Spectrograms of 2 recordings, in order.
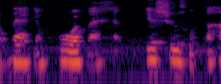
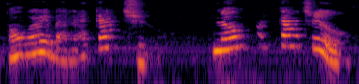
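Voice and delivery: high, loud mock reassurance; imitating reassurance; 10 semitones higher, 5 dB louder than usual. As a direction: squeal out the promise like a sweet reply. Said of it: "it was just like".

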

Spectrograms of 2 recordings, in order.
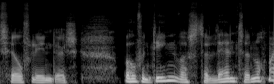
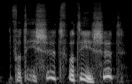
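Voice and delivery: put-on much higher, eager child's cry; excited cry; 13 semitones higher than usual. Boy begs his father to reveal the invention, much higher and eager. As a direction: bounce with curiosity. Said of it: "riep Frederik".

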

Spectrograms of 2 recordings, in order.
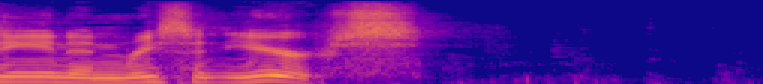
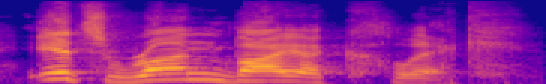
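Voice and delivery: raised, drawn-out complaint; mock holler; 5 semitones higher, 6 dB louder than usual. Poem's grumbler accuses the church, slow mock holler. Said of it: "then stand up and holler".

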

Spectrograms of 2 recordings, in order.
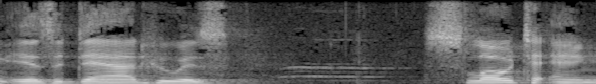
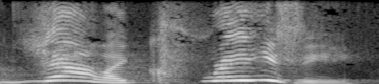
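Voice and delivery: put-on high, slow, stretched teen reply; son's voice; 5 dB louder, much slower than usual. Son telling dad about tests, high stretched teen voice. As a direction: drag it out like a stressed kid.

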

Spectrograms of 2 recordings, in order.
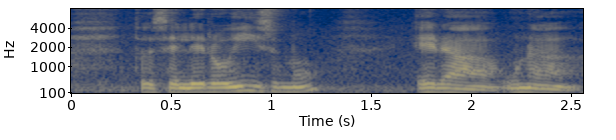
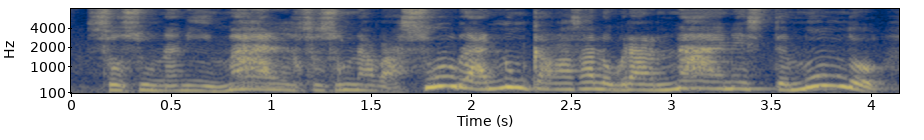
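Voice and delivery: father's insults; 7 semitones higher, 4 dB louder than usual. Retold or imitated. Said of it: "la programación que mi papá".

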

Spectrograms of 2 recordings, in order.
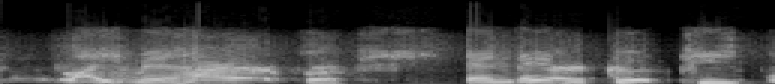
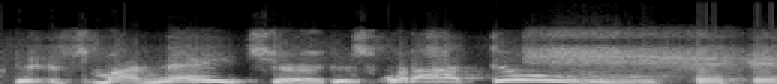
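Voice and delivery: higher and slow, matter-of-fact shrug; drawn out like it can't help itself; scorpion's excuse; 12 semitones higher, slower than usual. Acted. Scorpion answering the dying turtle, slow and high.

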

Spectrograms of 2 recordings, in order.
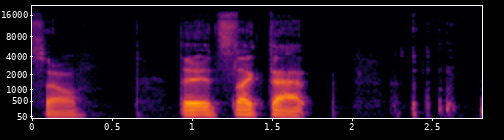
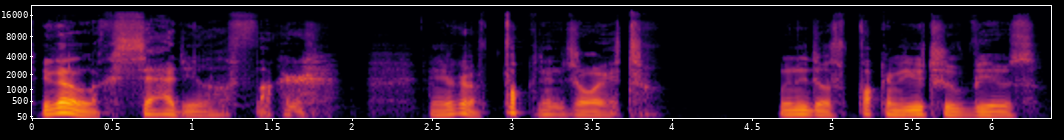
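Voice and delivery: mock menacing dad.

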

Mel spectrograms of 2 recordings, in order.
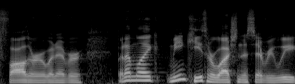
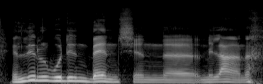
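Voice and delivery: imitated Italian accent; slower than usual. Reciting her memorized monologue to a co-host, imitated Italian accent. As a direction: mimic an actress's weird Italian accent. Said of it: "it's a weird accent".

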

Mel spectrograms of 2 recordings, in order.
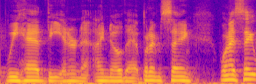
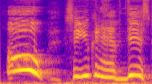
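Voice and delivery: high sweet mom voice, pitched way up; man doing a woman's voice; 13 semitones higher, 4 dB louder than usual. Retold or imitated. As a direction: mimic a doting mother, much higher. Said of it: "no one knows that I'm making fun".

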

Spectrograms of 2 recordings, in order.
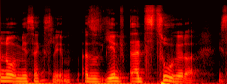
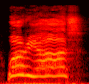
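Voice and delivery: hoch und laut herausrufen; rufend; 4 dB louder, much slower than usual. Retold or imitated. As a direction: wie ein Gangchef aus dem Auto rufen. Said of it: "fährt einer vor und schreit". (lauter Ruf)

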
